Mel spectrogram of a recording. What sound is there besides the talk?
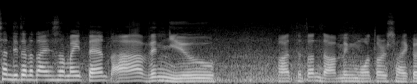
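None of the usual background noises is heard.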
